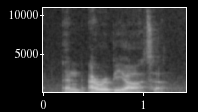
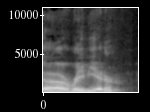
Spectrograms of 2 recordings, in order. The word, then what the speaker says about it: arrabbiata: I used to work in a pub where we had a pizza called an arrabbiata. And this American guy came and went, "Yeah, I'll take the arrabbiator." That's my favourite mispronunciation ever.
